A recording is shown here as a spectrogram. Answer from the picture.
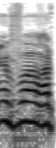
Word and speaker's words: Ewa: kaya Eva iso nga Eva EWA Evavich kana pronounce as Eva talaga Resverano naodi ka man Resverano ngarot apo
